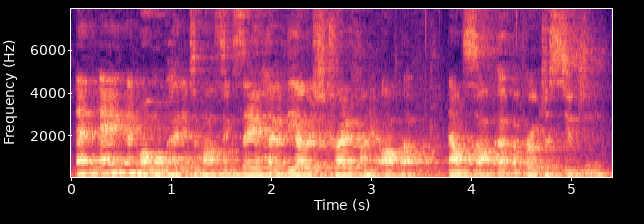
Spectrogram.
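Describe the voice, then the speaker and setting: A woman hosting a live convention panel in an animated, encouraging manner. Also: on the low side, quick pace. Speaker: panel host and table read narrator. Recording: distant, echoey hall, crowd and noise.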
